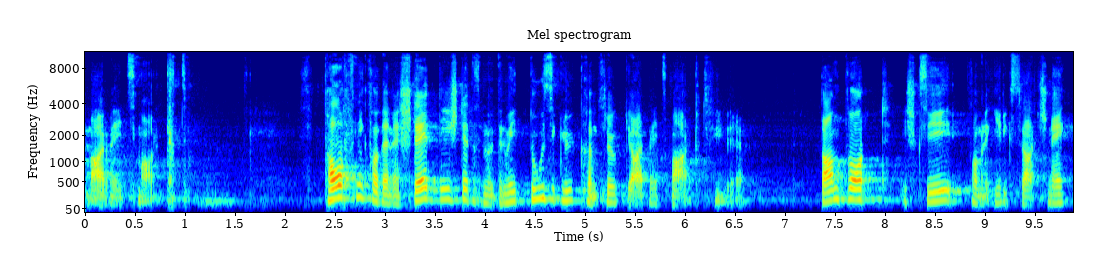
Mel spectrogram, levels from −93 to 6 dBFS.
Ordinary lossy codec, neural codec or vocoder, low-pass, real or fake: none; vocoder, 22.05 kHz, 80 mel bands, HiFi-GAN; none; fake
